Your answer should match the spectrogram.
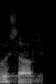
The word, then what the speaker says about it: Usopp: Even the original creator of the show says Usopp. He says his own name as Usopp half the time, and it's phonetically spelled Usopp, so that means it's pronounced Usopp.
